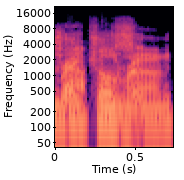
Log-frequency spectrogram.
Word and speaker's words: Chappell: Chapel room. Chapel room. How do you say her name? Chapel room. Chapel. Chapel. This always says Chappelle. Like a church chapel.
